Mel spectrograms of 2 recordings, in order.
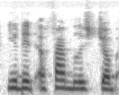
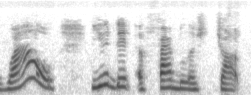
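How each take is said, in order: First: Said in the usual way. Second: Impressed praise. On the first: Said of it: "misalnya cuma bilang". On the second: Shown as a demonstration. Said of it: "kalau kita tambahkan wow".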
